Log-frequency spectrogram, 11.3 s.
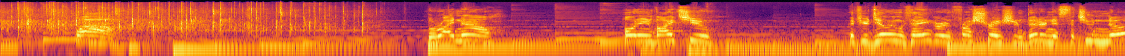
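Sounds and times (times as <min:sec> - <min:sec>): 
church congregation clapping in praise: 0:00.0 - 0:04.2
speech: 0:00.8 - 0:01.4, 0:04.3 - 0:05.1, 0:06.2 - 0:07.2, 0:08.5 - 0:11.2.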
